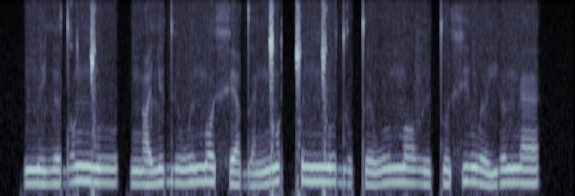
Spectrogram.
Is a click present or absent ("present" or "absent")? present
